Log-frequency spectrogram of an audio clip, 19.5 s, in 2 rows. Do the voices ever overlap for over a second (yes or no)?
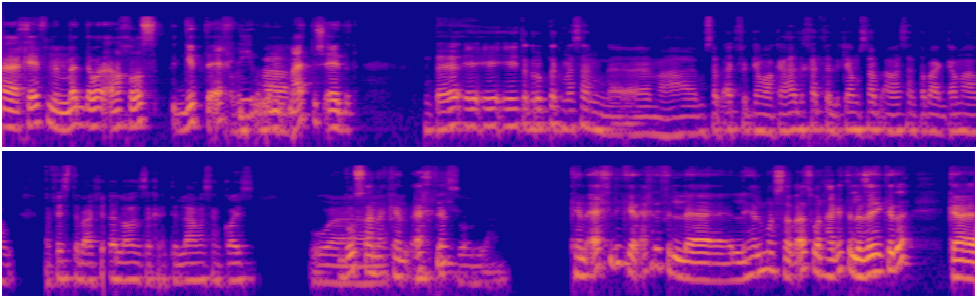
yes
